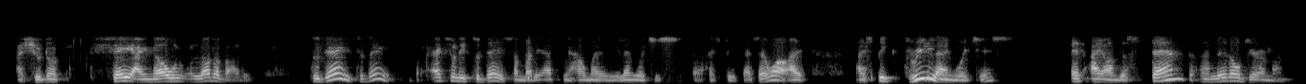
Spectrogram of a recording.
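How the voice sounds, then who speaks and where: With a Dutch accent, a man talks in very wide pitch swings and big swings in loudness, leaving long, frequent pauses. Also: fairly high pitch for a man, fairly quick pace. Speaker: religious teacher. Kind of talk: lecture.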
